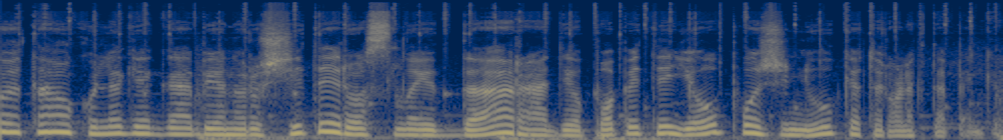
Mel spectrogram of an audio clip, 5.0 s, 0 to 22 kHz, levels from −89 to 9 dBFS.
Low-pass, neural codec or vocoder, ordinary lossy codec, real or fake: 19.8 kHz; vocoder, 44.1 kHz, 128 mel bands every 512 samples, BigVGAN v2; Opus, 32 kbps; fake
